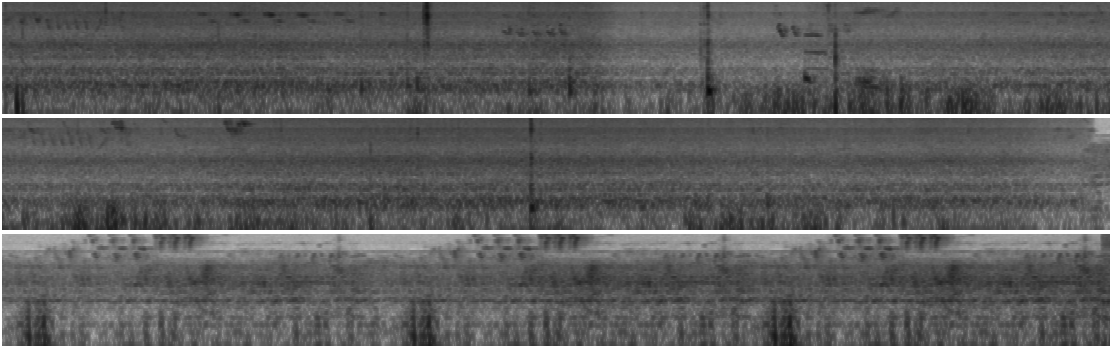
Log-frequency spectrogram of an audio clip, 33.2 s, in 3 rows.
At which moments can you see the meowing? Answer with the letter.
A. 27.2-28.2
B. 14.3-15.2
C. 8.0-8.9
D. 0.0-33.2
C.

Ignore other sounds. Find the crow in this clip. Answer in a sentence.
You can't hear the crow here.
